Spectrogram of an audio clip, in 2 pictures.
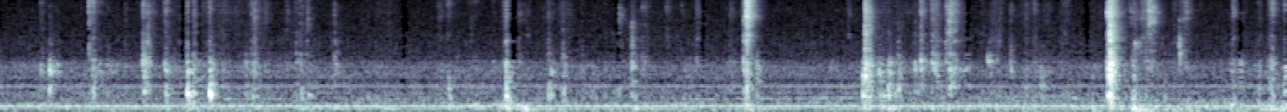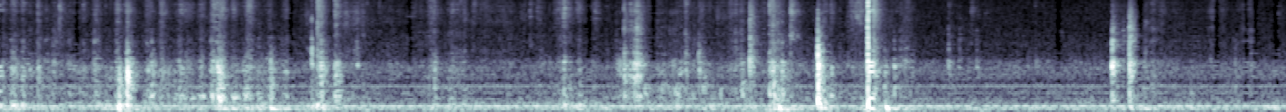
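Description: Scattered light knocks, taps and clicks of hand work on a cut section of drywall at the wall, over a steady low hum.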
